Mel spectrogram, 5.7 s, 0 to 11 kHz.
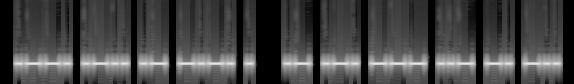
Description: Morse code, heard as a keyed tone, about 25 wpm, 700 Hz. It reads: PLACE AROUND
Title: Sentences from Top 1000 Words - Review Part 3 - 25wpm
